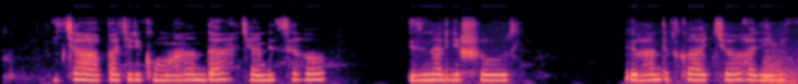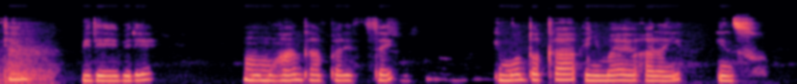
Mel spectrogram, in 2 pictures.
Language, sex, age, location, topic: Kinyarwanda, female, 18-24, Huye, education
